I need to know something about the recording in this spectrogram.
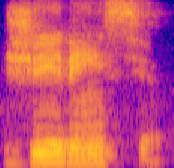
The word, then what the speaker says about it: gerência: Por exemplo, uma ali é gerencia, na outra é gerência. Então aqui a força não é na mesma sílaba, é diferente de pode, que a sílaba tônica é o PO. Ok? Lá é acento diferencial, aqui não. Gerencia, gerência. A força em uma está no si, na outra está no ré.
